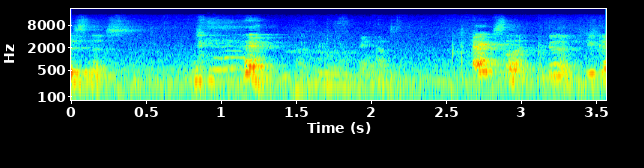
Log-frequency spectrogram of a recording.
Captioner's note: laughs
